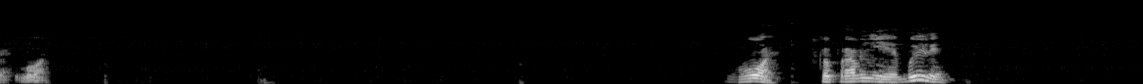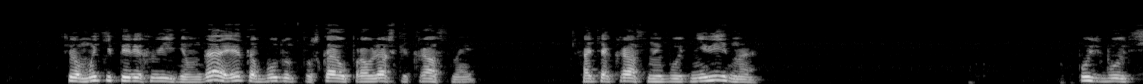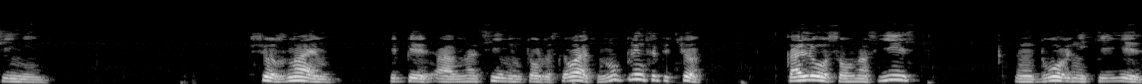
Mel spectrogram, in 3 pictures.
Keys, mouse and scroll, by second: 1.6-5.2 middle drag, 5.2-8.0 drag, 15.4 click, 23.2 click, 24.9 click, 28.8 middle click, 30.4 middle click, 32.3 middle click.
